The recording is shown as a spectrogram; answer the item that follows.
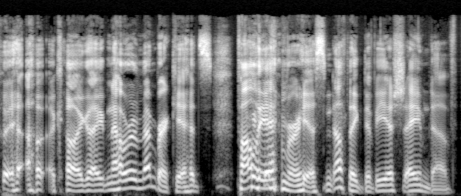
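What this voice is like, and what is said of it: Impression of the other speaker. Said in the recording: “doing an impression of you”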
